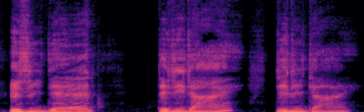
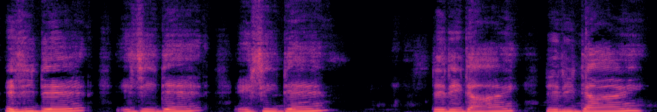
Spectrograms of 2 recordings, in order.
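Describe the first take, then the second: First: High, loud mocking squeal; mock panicked yelling again. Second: High, shrill-pitched mock panic; mock panicked yelling. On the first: Reviewer repeats the girl's line, loud mock yell. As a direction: shriek it like an idiot. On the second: Reviewer mocking the girl's panicked line, high mock yell. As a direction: squeal it like a ditzy teen.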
